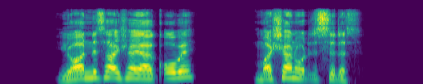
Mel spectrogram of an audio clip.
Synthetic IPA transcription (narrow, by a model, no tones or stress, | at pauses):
jɔhɐnːɪs̬ɐɪʃ̬ɐjaːkʼːo̞ːbɛ | mɐʃːɐnwɔɗʼɪsːɪd̪ɛs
